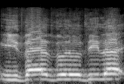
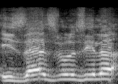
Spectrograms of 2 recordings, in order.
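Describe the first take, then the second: First: It uses distinct dh and z consonant sounds. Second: Every consonant is pronounced as a z sound. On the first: "ada yang idza zulzila"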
